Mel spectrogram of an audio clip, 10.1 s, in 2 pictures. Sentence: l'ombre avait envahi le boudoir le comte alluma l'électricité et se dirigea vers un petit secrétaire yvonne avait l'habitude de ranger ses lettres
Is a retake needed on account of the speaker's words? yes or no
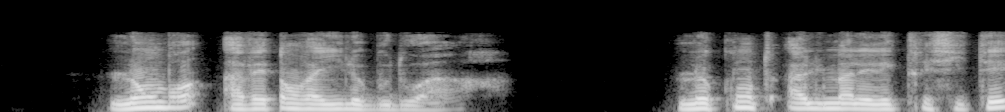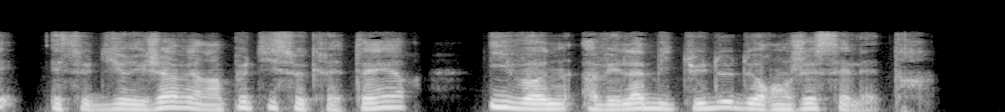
no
